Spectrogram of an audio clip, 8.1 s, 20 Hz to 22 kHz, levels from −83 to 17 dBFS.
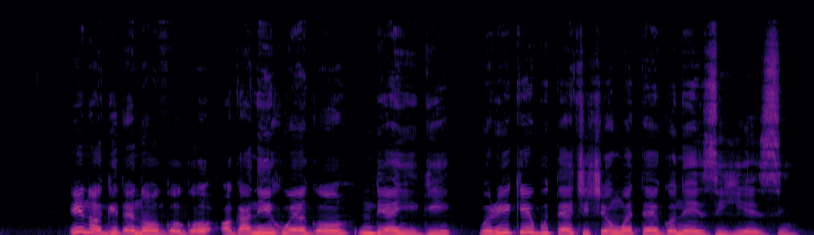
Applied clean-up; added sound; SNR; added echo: none; none; none; none.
